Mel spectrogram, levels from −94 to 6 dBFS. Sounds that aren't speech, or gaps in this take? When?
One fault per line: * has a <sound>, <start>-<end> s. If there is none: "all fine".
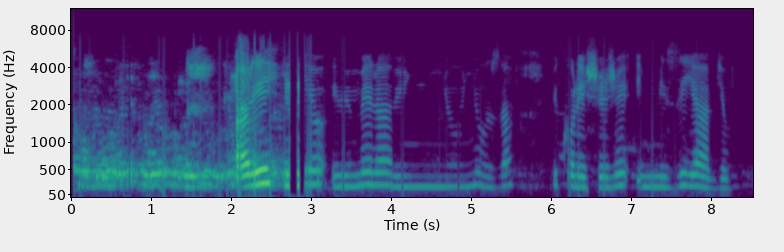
all fine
